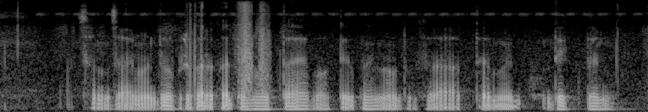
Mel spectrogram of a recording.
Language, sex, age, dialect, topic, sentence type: Hindi, male, 56-60, Awadhi Bundeli, banking, statement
